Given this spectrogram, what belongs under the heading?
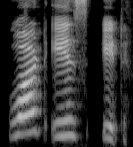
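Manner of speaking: drawn-out dictation of the phrase; very slow read. Shown as a demonstration. Teacher reading the example very slowly. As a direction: spell it out slowly for the class. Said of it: "reads the example dialogue".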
